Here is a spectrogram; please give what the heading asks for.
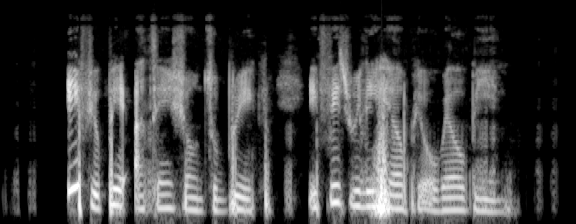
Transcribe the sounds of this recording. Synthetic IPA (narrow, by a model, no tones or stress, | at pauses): ifjupʰeʔatʰɛ̃nʃɔ̃ntʰubɹikitfitɹilihɛlˠpʰjɔ̰wɛlbiĩŋ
